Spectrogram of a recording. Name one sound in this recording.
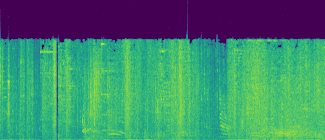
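Explosions and magic blasts crackle in a busy video game battle.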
